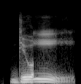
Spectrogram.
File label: "DoE", American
